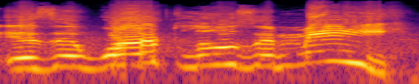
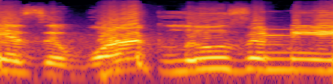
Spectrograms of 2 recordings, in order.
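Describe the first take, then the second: First: High, incredulous echo of her question; mocking boyfriend retort. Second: Lightly acted girlfriend's earnest question; imitating nagging girlfriend. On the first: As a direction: throw her question back, mock-outraged. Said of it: "And he was just like". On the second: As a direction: ask it as the girlfriend, only mildly dramatized. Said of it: "she's going on and on talking about".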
